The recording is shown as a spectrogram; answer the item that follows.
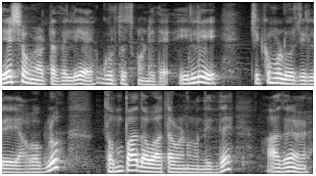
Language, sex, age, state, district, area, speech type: Kannada, male, 45-60, Karnataka, Chikkamagaluru, rural, spontaneous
